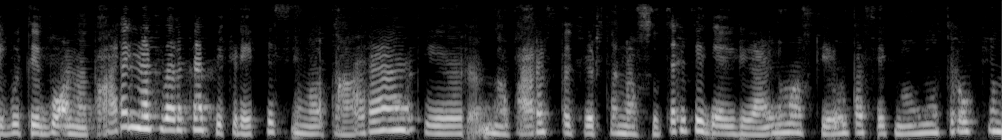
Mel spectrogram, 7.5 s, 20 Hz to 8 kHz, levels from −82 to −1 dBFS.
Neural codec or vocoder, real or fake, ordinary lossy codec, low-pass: codec, 44.1 kHz, 1.7 kbps, Pupu-Codec; fake; MP3, 64 kbps; 7.2 kHz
